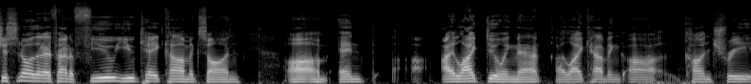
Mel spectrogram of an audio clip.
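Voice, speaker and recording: A man with an American accent uses an ordinary speaking voice at medium pitch, fairly even in intonation and fairly slow, the sound dry and close with no echo. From United States. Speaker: stand-up comedian. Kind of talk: casual podcast conversation.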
